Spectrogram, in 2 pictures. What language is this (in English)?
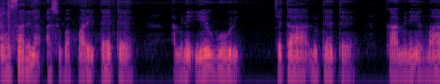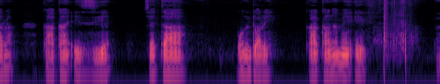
Southern Dagaare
